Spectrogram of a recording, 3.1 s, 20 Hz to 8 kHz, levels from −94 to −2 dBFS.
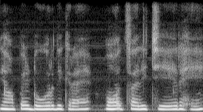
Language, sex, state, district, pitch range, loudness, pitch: Hindi, female, Bihar, Patna, 230-245 Hz, -11 LUFS, 240 Hz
